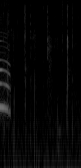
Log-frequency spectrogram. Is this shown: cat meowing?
yes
